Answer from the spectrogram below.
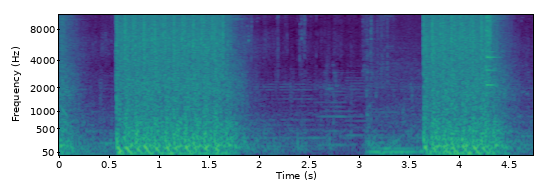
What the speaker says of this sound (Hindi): लेकिन नीचे से भी फायर आ रहा है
